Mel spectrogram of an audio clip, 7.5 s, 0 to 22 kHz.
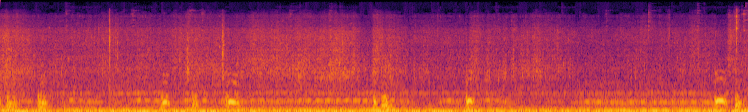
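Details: Jeep TJ with 2" suspension lift and 32" tires on an easy off-road trail: short squeaky chirps every second or so over the trail rumble as the suspension works; a bad rear shock, since replaced.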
